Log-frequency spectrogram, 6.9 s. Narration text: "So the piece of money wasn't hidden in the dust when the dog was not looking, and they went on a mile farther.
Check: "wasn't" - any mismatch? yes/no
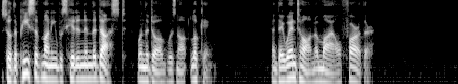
yes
